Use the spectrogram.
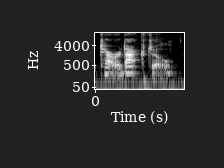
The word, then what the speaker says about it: pterodactyl: meaning spiral and ter with the silent P meaning feather or Wing like at the start of pterodactyl so a helicopter is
